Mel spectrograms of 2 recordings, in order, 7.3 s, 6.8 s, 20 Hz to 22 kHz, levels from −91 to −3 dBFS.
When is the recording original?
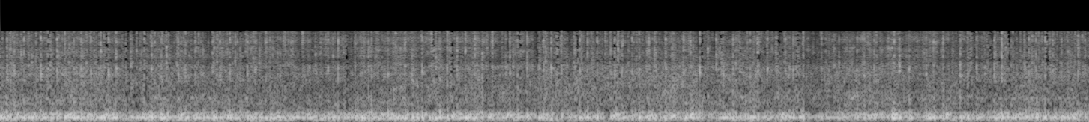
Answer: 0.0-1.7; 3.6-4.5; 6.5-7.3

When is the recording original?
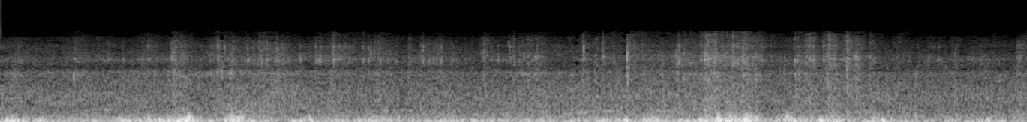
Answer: 1.9-5.2; 5.9-6.8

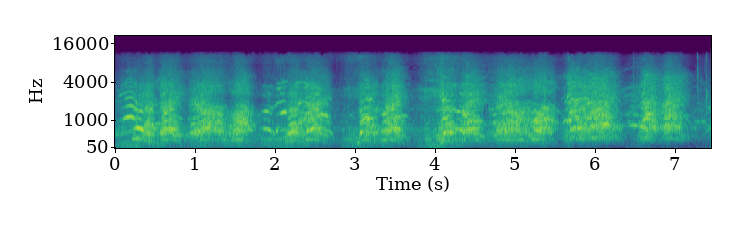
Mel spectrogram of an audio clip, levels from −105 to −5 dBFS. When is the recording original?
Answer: 0.0-7.5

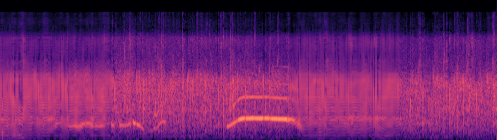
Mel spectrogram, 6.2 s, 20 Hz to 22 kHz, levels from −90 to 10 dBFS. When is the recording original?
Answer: 1.4-3.6; 5.0-6.2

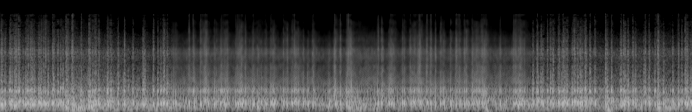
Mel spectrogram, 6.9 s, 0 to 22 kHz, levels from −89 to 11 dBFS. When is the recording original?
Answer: 0.0-1.7; 5.3-6.9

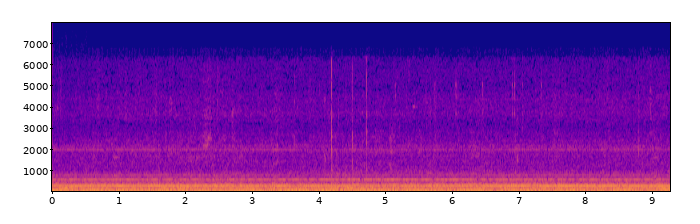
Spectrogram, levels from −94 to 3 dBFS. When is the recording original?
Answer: 0.0-2.3; 2.9-9.3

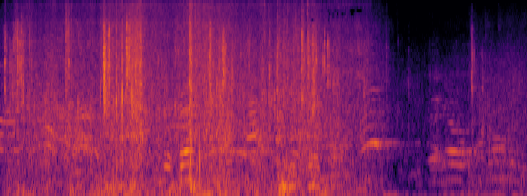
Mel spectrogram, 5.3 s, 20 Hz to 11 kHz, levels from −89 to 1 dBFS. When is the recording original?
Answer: 0.0-5.3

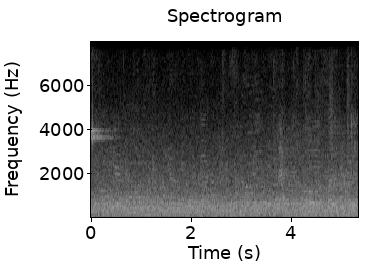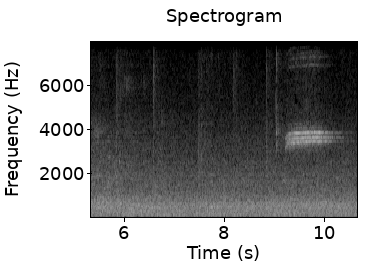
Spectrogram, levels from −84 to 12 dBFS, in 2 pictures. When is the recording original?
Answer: 0.0-4.7; 6.7-10.7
